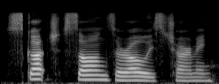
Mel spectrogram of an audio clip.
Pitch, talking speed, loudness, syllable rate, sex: 190 Hz, 135 wpm, -19 LUFS, 3.9 syllables/s, female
